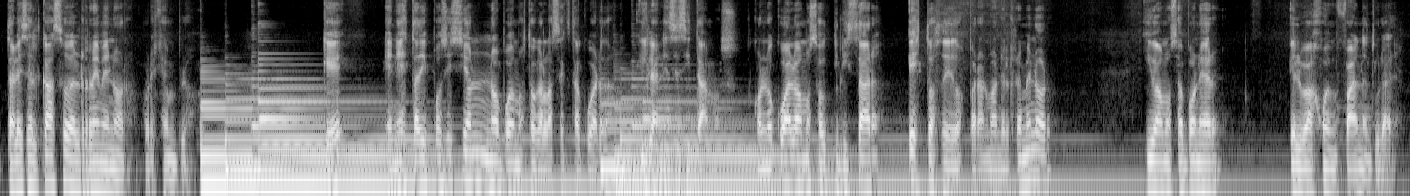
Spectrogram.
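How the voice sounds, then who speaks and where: A calm, methodical man from Argentina, explaining guitar strumming technique in a lesson. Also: medium pitch, brisk. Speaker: guitar teacher. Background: guitar playing.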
